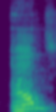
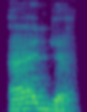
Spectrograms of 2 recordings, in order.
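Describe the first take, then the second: First: The j stops flat with no bouncing echo. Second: The j is released with a short bouncing echo. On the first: The speaker calls it wrong. "Jangan aj. Aj, tak nak. Okay, aj, dia tak melantun" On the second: The speaker calls it right. "sentiasa bunyi ke arah baris"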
